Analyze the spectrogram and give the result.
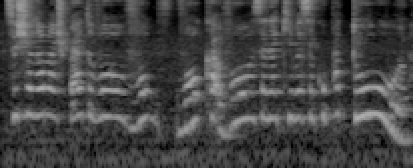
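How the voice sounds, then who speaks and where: A man's voice: very high voice, moderate pace, a little hiss or hum, pitched above the performer's own voice. A woman voicing a desperate, hostile man who threatens to jump and tells everyone to stay away. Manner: shouting, defensive, pushing people away.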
